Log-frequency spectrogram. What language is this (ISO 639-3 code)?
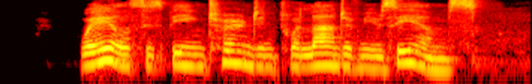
eng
